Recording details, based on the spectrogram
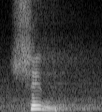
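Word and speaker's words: שִׁין: शिन। इसको क्या बोलते हैं? शिन बोलते हैं। लेकिन अगर ये शिन के राइट साइड में यहां पर डॉट होगा तो ही इसे क्या बोलेंगे? शिन करके बोलेंगे।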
